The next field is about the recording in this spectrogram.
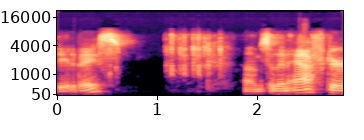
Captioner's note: typing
